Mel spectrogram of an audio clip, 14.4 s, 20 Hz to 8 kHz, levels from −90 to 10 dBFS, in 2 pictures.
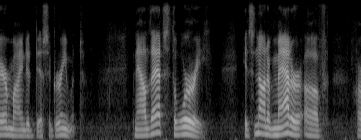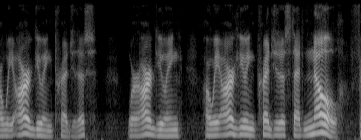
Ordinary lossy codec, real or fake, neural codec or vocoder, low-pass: Opus, 32 kbps; fake; codec, 16 kHz, 2 kbps, FunCodec, trained on LibriTTS, 25 frames a second; 7.2 kHz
